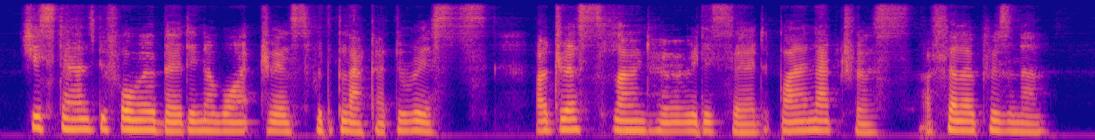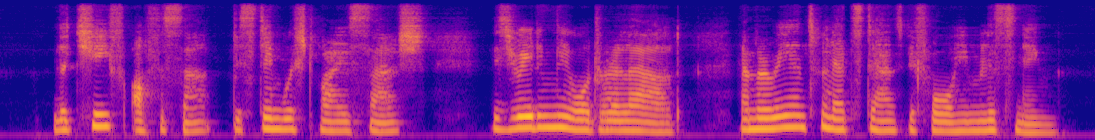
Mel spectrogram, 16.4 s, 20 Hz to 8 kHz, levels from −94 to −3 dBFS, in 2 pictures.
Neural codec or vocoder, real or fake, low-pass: codec, 32 kHz, 1.9 kbps, SNAC; fake; 7.2 kHz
